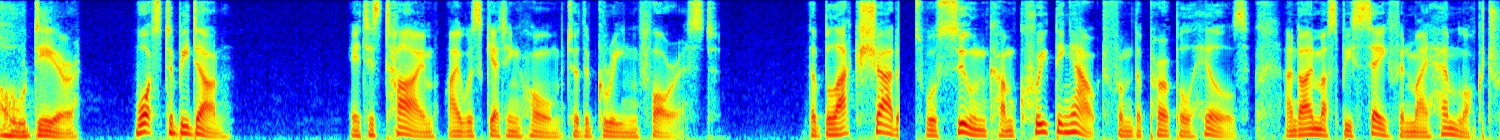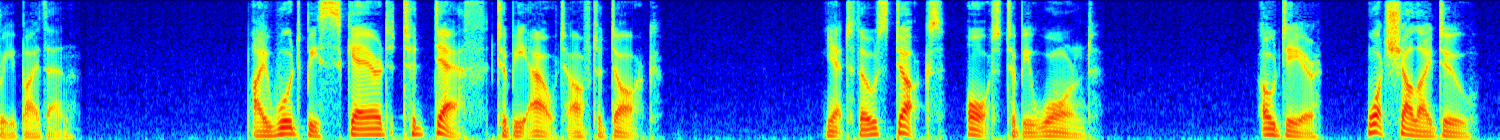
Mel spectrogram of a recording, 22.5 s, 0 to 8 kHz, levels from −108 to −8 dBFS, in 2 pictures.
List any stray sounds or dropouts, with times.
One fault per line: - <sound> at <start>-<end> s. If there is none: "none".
- dropout at 6.7-6.9 s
